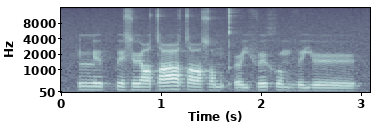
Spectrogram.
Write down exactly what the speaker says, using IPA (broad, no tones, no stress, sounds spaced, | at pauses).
lː ɪː pː ɪ z øː w tˤ eː tˤ øː zˤ o m kʼ ə˞ j f ø x o m v ɪ j øː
